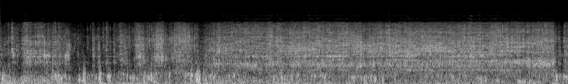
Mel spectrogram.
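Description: Power ice auger running and boring through the ice, a steady engine-and-grinding noise that cuts off near the end.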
